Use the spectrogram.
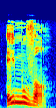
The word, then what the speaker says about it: émouvant: Émouvant. Final T not pronounced.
